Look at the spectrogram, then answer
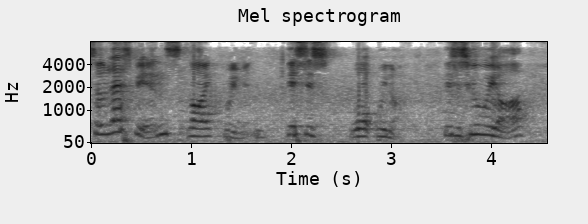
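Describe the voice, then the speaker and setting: Over noticeable background noise, a woman talks at a fairly slow pace. Her pitch is fairly high and her intonation lively. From Spain. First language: Spanish. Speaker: activist. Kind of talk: protest speech.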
